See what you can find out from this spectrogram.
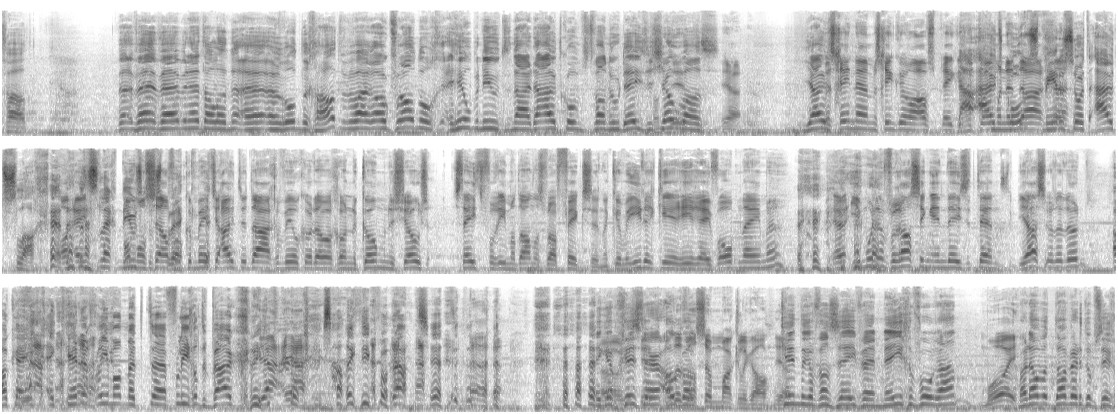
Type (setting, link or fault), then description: setting, busy venue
